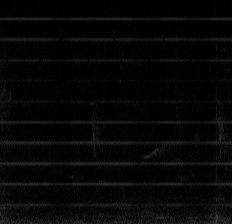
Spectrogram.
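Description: Near silence with a faint, steady high-pitched electronic whine.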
